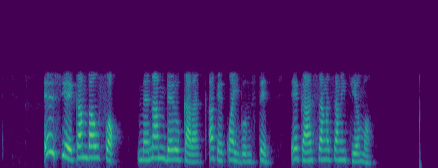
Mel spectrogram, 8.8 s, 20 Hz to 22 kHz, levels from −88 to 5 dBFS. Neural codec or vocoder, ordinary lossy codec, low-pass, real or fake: none; Opus, 16 kbps; 3.6 kHz; real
